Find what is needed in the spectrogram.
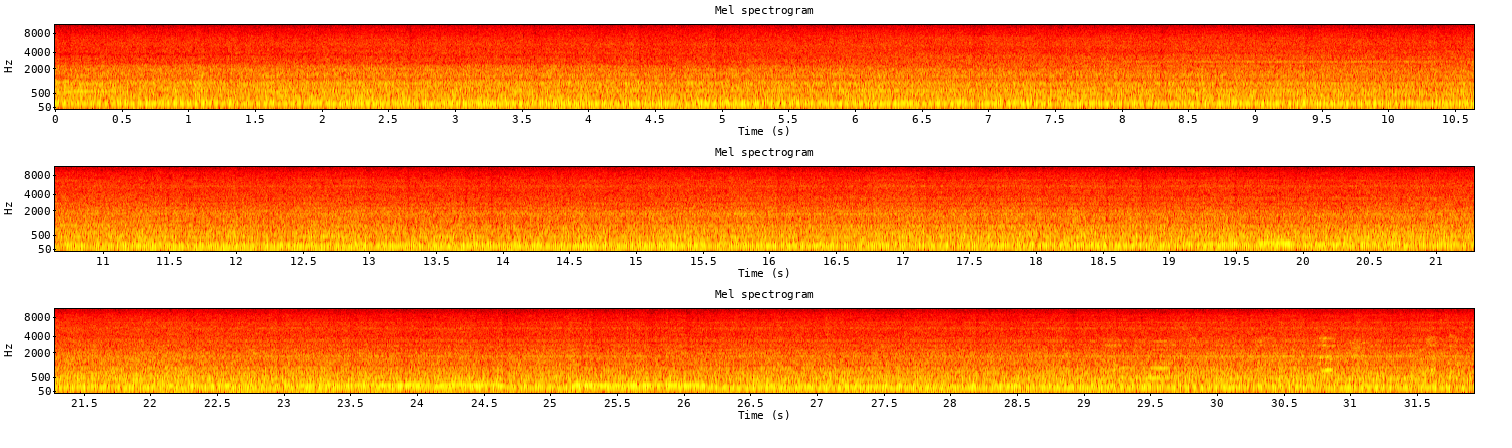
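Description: Light propeller aircraft's engine running steadily, heard from inside the cabin as a constant drone.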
